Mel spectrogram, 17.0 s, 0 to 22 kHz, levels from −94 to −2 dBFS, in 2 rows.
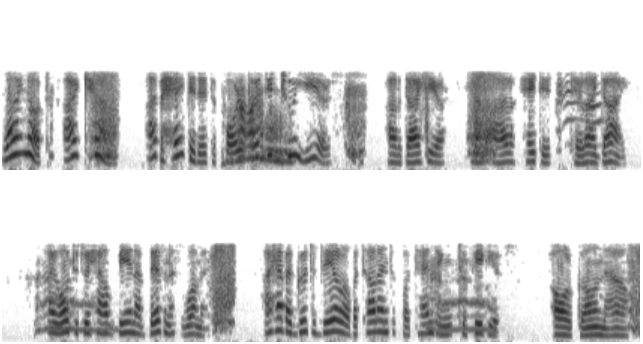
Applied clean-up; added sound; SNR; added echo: classical method spectral subtraction.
